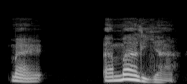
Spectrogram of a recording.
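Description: A man's voice: a little high, very animated, gravelly, a little mellow, husky, no echo, voice pushed up, exaggerated voice. A man voicing a pompous, fatherly and easily flustered village mayor in a storybook, stammering and drawing out his phrases. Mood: concerned. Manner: stammering, deliberate, drawn-out phrasing.

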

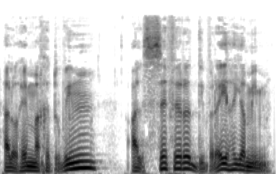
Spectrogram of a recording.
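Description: Deep-voiced man reading scripture, dramatically inflected. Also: sing-song, dark tone. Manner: solemn, declamatory, measured phrasing with dramatic emphasis. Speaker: audiobook Bible reader.

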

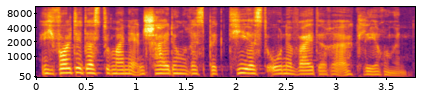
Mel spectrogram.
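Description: Weary, guarded wife. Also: female voice, on the low side, expressive. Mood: weary, bitter. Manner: measured, evasive, dryly sardonic, often dropping to a hush. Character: guarded, weary wife burdened by a painful secret. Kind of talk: naturalistic German radio drama acting.

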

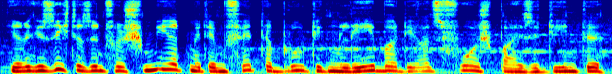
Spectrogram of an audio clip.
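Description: Higher-pitched male radio play narrator. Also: moderate pace, darkish tone, soft background music. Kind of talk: scripted literary narration.

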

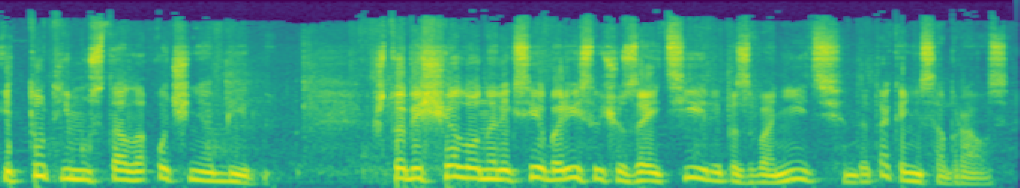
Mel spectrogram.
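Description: A man narrating a literary radio play in a measured, somber, dramatic style. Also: on the high side, lively intonation, a little mellow, slightly rough. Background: faint music.

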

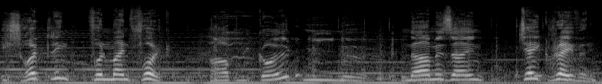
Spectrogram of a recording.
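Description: High-voiced proud chief, halting broken speech. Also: male voice. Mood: proud, declaring. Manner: halting, ungrammatical foreigner's speech. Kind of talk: radio play acting. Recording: music behind the voice.

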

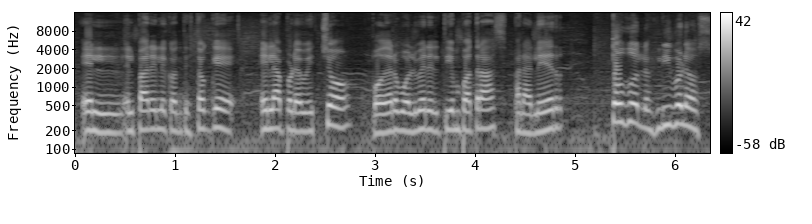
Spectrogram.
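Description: A woman's voice: mid-range voice, steady tone, normal speed, darkish tone, faint music behind. Chatty Rioplatense woman film columnist. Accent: Rioplatense Spanish. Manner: chatty, laughing, storytelling. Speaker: film columnist on radio show. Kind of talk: casual radio banter.

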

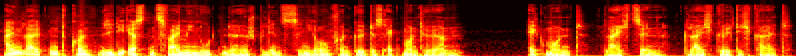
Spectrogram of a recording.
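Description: Man, radio presenter, scripted introduction, deep voice, gravelly creak, measured explanation. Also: darkish tone.

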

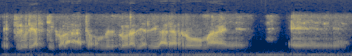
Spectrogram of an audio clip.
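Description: Very deep, creaky man, hesitant and pausing. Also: fairly even intonation, phone-quality sound. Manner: hesitant, pausing, searching for words. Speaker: theatre actor-director, interview guest. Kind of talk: thoughtful interview conversation.

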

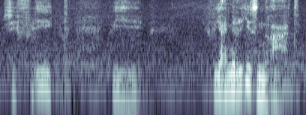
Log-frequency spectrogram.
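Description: An actor playing a timid, wondering young companion of a naturalist in a German radio play, speaking in a naive, anxious way. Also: male voice, mid-range voice, lively intonation, very slow, noisy background.

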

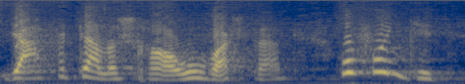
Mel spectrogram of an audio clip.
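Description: Curious eager office colleague in old radio comedy, really high voice, muffled recording. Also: male voice, big pitch swings, quick pace, breathy edge, soft background music, full character voice.

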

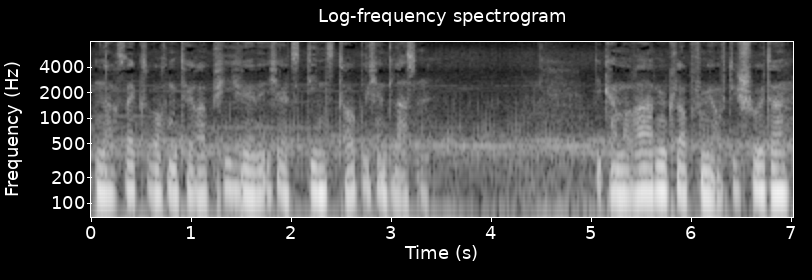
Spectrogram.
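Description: An actor playing a cold, haunted soldier who narrates in a terse, detached, deliberate way in a radio drama. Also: male voice, medium pitch, flat delivery, gravelly, noisy background, close to an everyday voice. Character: cold, haunted male soldier turned lone avenger. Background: music.

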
